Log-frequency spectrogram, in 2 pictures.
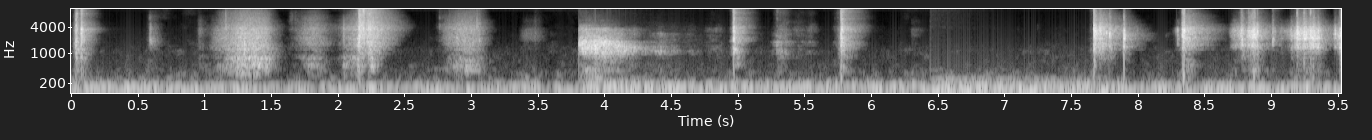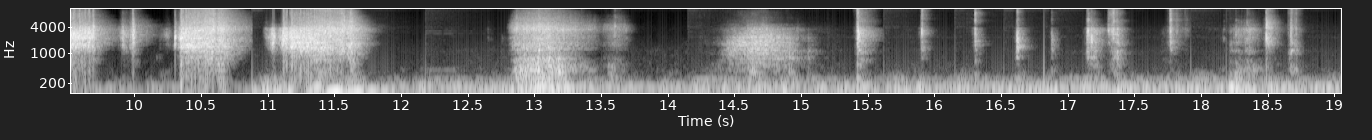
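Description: Small magnetic balls clicking sharply as they snap together, one by one and in quick runs, with longer rattling swishes as clusters of balls are shifted and rolled against each other. A low steady hum runs underneath.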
